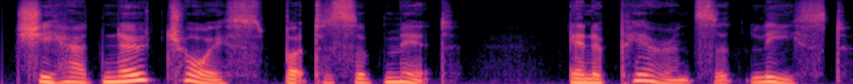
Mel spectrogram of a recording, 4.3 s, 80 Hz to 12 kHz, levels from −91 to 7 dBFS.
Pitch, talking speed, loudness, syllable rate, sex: 170 Hz, 140 wpm, -19 LUFS, 4.6 syllables/s, female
